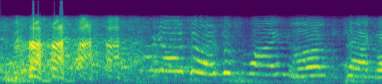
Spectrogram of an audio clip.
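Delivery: high, small explaining voice; high-pitched mock fan voice; imitated fan. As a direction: play a sheepish fan explaining herself.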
